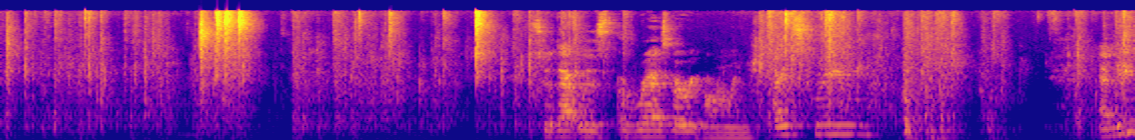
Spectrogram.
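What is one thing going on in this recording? Plastic wrapping crinkles as it is handled close by.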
